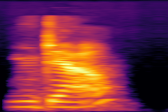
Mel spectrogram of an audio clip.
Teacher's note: instead of saying are you down we say you down with that Rising intonation at the end you down that means are you interested can you doubt or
